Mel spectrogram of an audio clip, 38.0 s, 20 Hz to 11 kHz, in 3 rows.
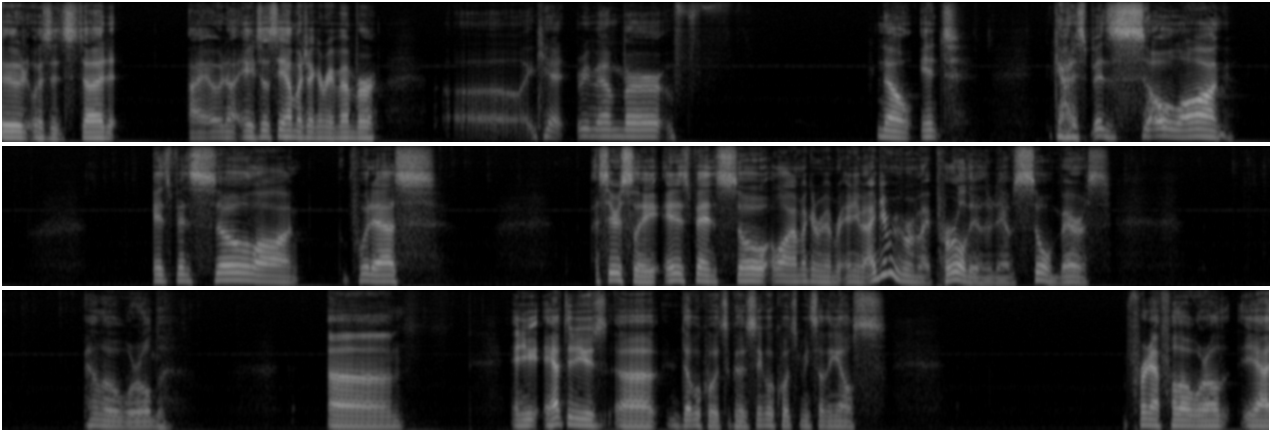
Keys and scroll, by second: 0.0-3.4 typing, 5.8-34.0 typing.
